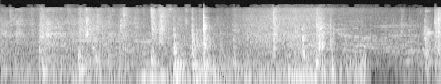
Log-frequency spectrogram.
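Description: Knocks and rustling as a heavy entrance door is pushed open and someone walks through, over a low rumble; the noise drops off suddenly near the end.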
